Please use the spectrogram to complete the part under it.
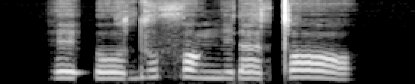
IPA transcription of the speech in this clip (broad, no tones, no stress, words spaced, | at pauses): eʔo duθɔŋiɾɜ tɔ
